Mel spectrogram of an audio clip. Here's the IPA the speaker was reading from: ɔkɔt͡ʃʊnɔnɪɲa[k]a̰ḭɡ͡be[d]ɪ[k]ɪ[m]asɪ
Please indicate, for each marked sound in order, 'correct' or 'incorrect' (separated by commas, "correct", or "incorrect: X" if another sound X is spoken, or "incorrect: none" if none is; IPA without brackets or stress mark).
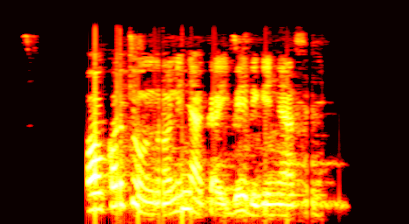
correct, correct, incorrect: ɡ, incorrect: ɲ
